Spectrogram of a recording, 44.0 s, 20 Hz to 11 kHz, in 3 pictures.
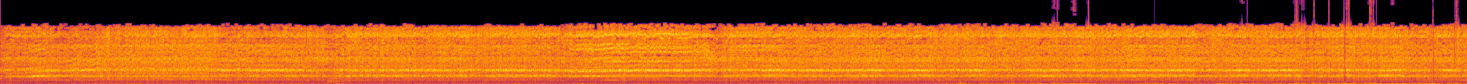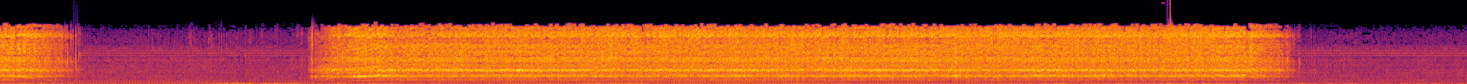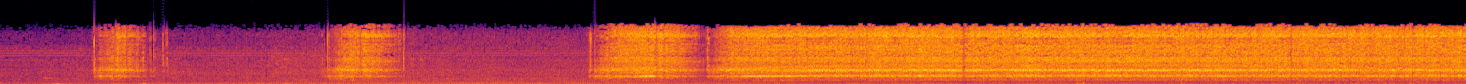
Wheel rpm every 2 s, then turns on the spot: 130, 160, 160, 160, 160, 160, 160, 90, 10, 140, 160, 160, 160, 110, 0, 10, 10, 20, 110, 160, 160, 160.
none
